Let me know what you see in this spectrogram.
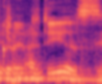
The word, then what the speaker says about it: Grenadiers: Grenadiers, and, and, yeah, yeah, yeah, yeah, You did well to pronounce, pronounce that.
